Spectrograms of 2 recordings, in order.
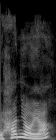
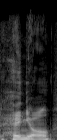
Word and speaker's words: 하녀: We've got to be careful with the pronunciation there because many of you have heard the word 해녀. That's not what we're saying there. It's not a woman diver. It's 하녀, and we'll go into details later.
